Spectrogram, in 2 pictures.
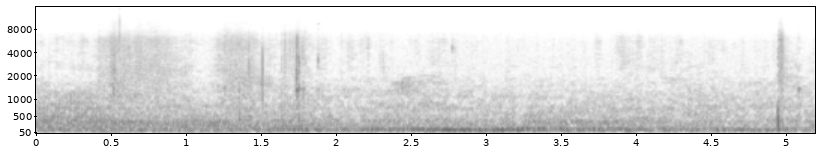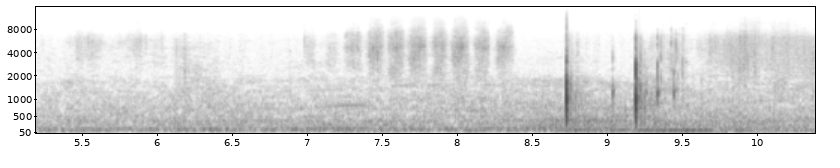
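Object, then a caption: Soil clumps crushed and rubbed between fingers. Fingertips pick up, crush and rub small crumbly clumps of loose, dry reddish dirt or cement-like soil spread on the ground, so they crumble apart. A soft, steady gritty rubbing and crackling runs throughout with bright, hissy bursts of crumbling grains, and two sharp, loud snaps of clumps breaking stand out near the end.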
